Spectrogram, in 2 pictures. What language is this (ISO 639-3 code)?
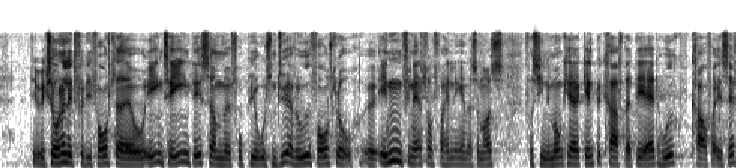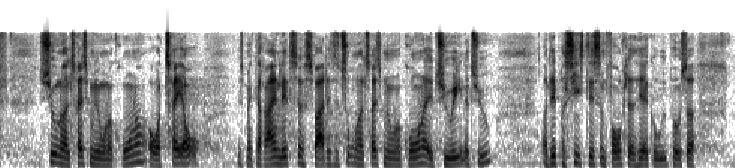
dan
